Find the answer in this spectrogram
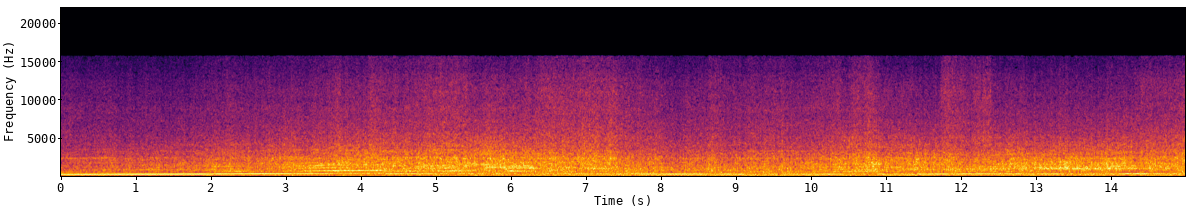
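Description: BMW S1000RR inline-four engine pulling at highway speed under a steady rush of wind and road noise. The engine note climbs for about four seconds, drops briefly as the bike shifts up into fifth, then holds steady while cruising.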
